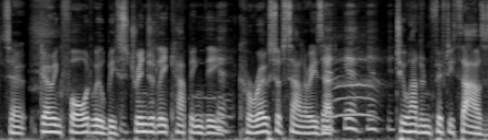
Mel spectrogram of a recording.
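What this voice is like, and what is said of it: Reassuring regional accent. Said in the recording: “his lovely reassuring accent”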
